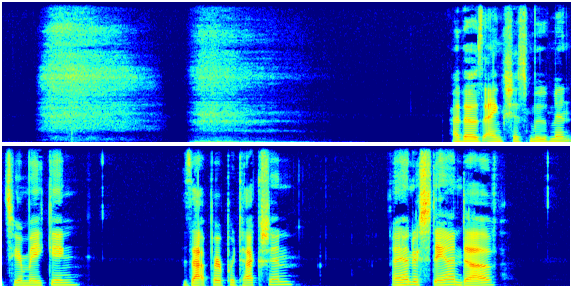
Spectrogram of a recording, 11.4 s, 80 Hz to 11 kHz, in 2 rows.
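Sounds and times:
slow deep human breathing: 0:00.4 - 0:03.6
speech: 0:04.5 - 0:06.5, 0:07.5 - 0:08.7, 0:09.6 - 0:10.7.

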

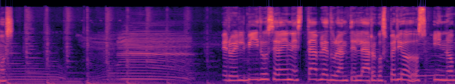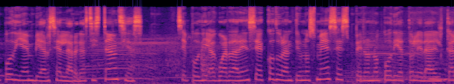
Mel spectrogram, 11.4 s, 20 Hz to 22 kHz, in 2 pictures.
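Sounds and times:
speech: 0:00.0 - 0:00.3, 0:02.8 - 0:11.3
cow mooing: 0:00.1 - 0:02.6, 0:04.8 - 0:11.3.

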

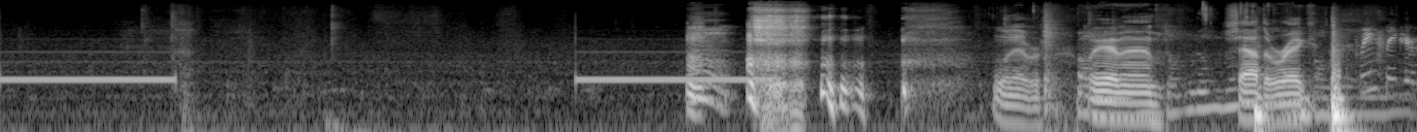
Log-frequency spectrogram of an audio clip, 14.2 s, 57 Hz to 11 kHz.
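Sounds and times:
phone ringback tone: 0:00.0 - 0:01.8, 0:05.8 - 0:07.5
speech: 0:06.9 - 0:08.8, 0:09.9 - 0:13.4.

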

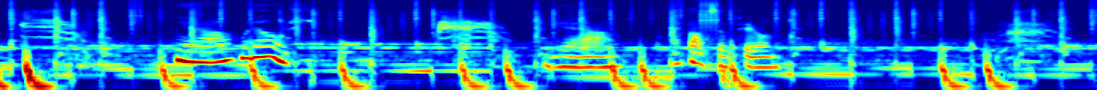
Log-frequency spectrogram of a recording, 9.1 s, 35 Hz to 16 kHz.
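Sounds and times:
cat meowing: 0:00.1 - 0:00.8, 0:03.6 - 0:04.3, 0:08.2 - 0:08.9
speech: 0:01.4 - 0:02.7, 0:04.6 - 0:06.7.

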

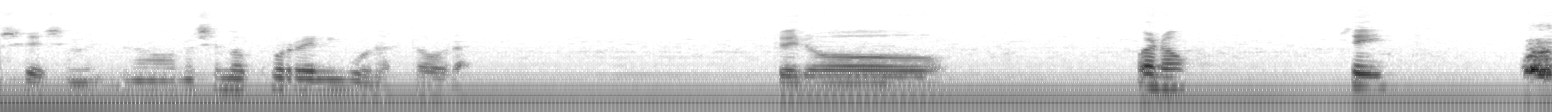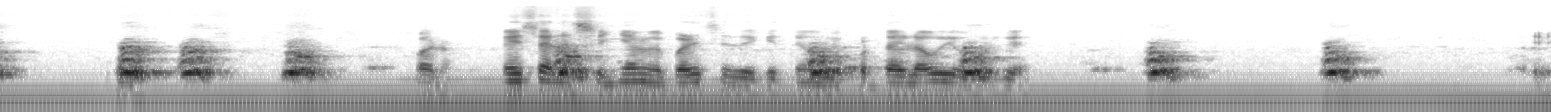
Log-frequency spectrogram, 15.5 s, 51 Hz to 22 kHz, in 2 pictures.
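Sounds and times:
steady low hum: 0:00.0 - 0:15.5
speech: 0:00.1 - 0:02.6, 0:03.9 - 0:04.8, 0:05.7 - 0:06.1, 0:06.8 - 0:07.0, 0:09.8 - 0:13.0
dog barking: 0:07.6 - 0:09.8, 0:10.5 - 0:10.8, 0:11.8 - 0:13.8, 0:14.4 - 0:14.7.

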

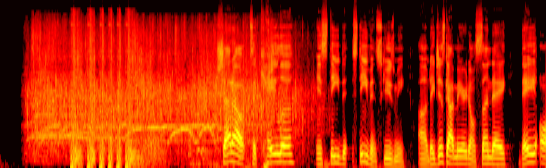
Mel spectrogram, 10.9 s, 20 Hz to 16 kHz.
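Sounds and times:
applause-style crowd clapping sound effect: 0:00.4 - 0:06.9
speech: 0:04.5 - 0:10.9.

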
